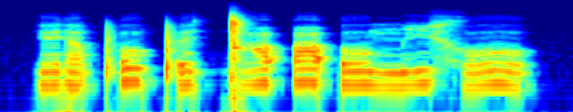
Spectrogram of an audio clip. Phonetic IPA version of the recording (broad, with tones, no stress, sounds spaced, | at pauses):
ɪ˩ ɾ ɐ˩ pʼ o˧˥ pʼ ɘ˩˧˩ ɡ͡ǀ ɑ˧˥ ʔ ɑ˧˥ ʔ o˩˧˩ m i˩˧˩ x o˩˧˩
